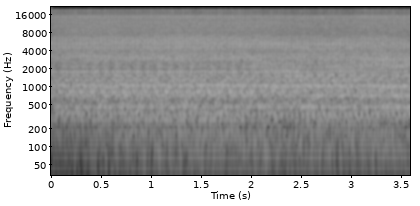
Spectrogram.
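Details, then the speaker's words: 2017 Kia Sedona with 3.3L V6 replacement engine (original spun a rod bearing), 151,000 on the odometer, on the lift bleeding power steering: steady, even idle, no power steering pump whine, no knocks or misses; normal idle. "And I don't hear the power steering pump whining at all. So that's gonna get this thing running, keep it running, let it burp out any any bubbles."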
